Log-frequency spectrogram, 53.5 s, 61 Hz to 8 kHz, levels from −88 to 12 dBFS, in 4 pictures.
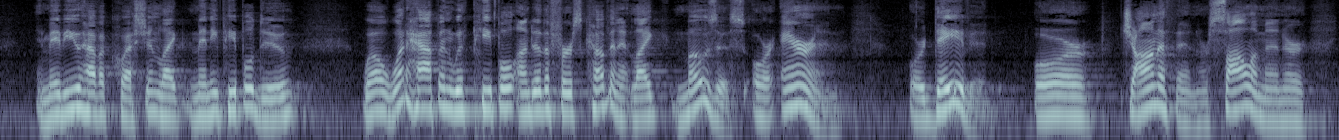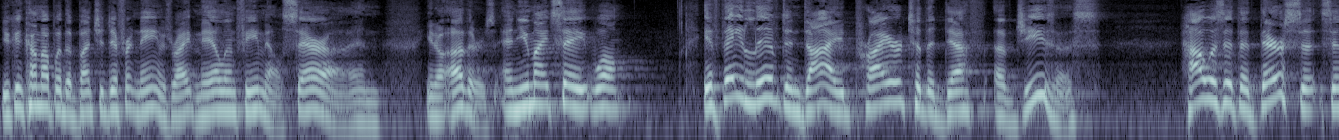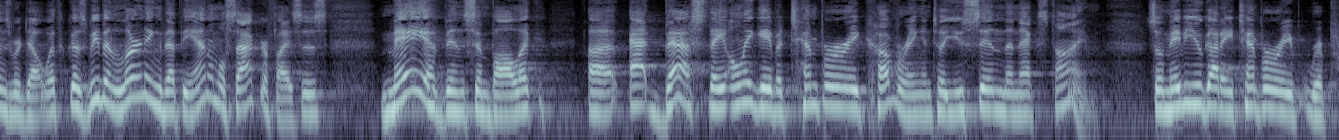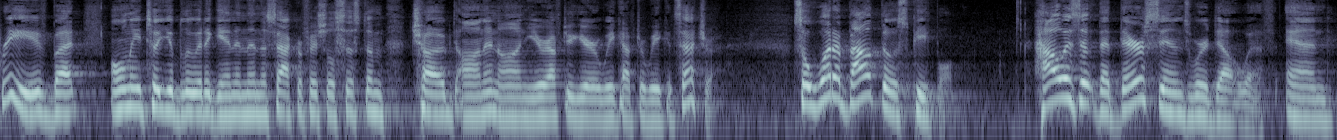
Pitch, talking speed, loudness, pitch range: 160 Hz, 165 wpm, -17 LUFS, 140-185 Hz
